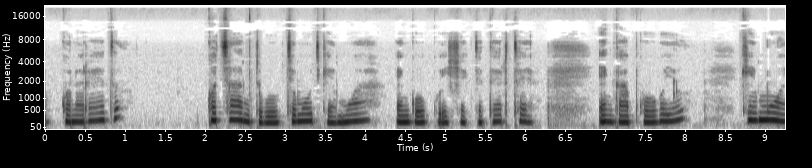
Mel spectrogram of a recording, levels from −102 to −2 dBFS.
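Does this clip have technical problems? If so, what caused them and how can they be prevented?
No, there are no technical problems in this clip.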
